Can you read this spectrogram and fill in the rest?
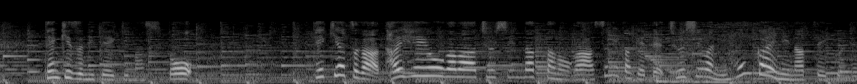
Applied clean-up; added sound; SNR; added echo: none; none; none; none.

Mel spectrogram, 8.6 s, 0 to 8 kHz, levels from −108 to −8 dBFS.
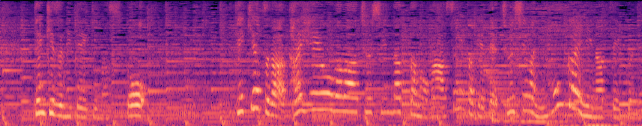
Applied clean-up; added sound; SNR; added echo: none; none; none; reverberation time 0.2 s.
